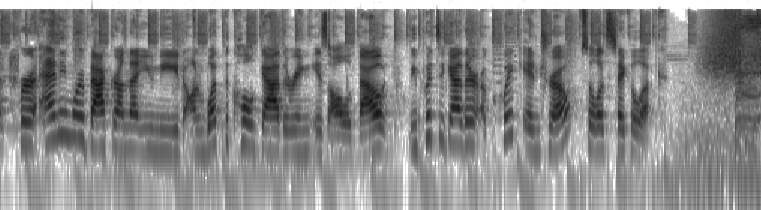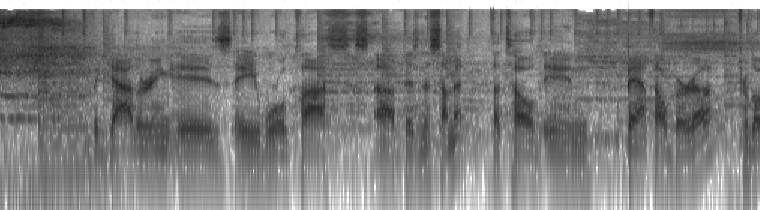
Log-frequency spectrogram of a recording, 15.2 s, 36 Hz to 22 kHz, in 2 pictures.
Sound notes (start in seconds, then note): 6.5 air whooshing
